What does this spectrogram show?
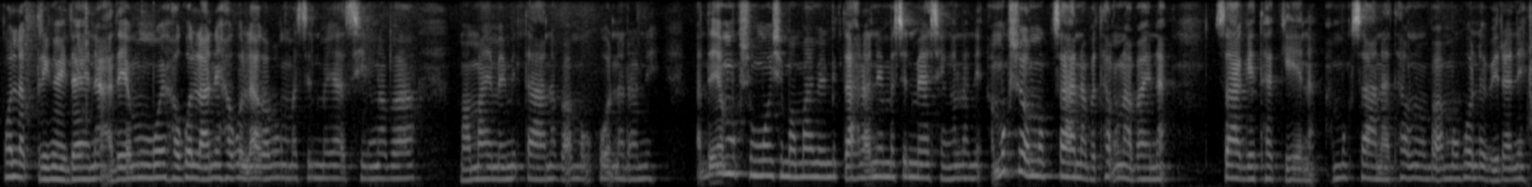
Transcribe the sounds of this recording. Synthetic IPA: ɡɔlak̚dɾiŋajdaajnaɐ̰dejɐmuk̚mojɦaɡɔlaniɦaɡɔlakɐmuk̚mɐsinmajasiŋnaba | mamajmajmit̚tanabaːmuk̚hot̚naɾani | ɐ̰dejɐmuk̚sumojsimamajmajmit̚taɦalanimɐsinmajasiŋalaniʔɐmuk̚suɐmuk̚t͡ʃanabatʰak̚nabaajna | saɡetʰakenaːmuk̚sanatʰak̚nabaːmuk̚ɦot̚nabiɾani

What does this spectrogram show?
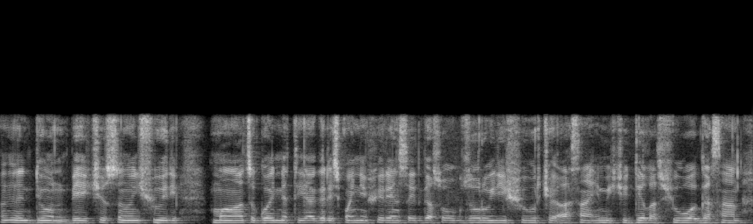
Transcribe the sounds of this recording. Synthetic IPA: d̪ʲuːnbʲejt͡ʃʰisɨːnʲʃuɾʲi | mãːt͡sɨɡɔnʲɐt̪ʰɨjɐɡɐɾɐsʲpɐnʲifʲiɾʲenʲsɐjd̪ɡɐsokzoɾoːd̪ʲiʃuːɾt͡ʃʰiɐsãːimit͡ʃʰid̪ʲilɐsʃuwɐɡɐsaːn

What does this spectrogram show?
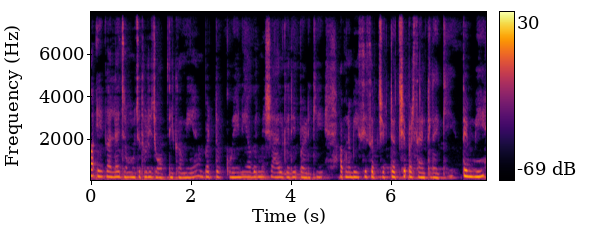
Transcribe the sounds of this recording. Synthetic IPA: aʔeːkɡaːlɛd͡ʒɐbmʊd͡ʒʱet̪ʰoːɽid͡ʒɔːb̚d̪ikɐmiɦɛ̃bɐʈkoːinĩɐɡəɾmɛ̃ʃɛːlɡɐɾipɐɽɡiɐpnabiːsisɐb̚d͡ʒek̚ʈɐtːʃʰepɐɾsɛ̃ɳʈlɛɡit̪emĩ

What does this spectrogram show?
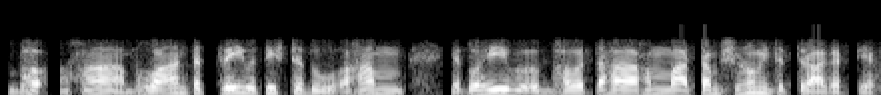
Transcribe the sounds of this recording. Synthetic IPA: bʱɐhãːbʱɐʋaːnt̪ɐt̪ɾɐjʋɐt̪iʂʈʰɐd̪uʔɐ̰ɦɐmjɐt̪oɐɦibʱɐʋɐt̪ɐɦɐ̆ːɦɐmʋaːɾt̪ɐmʃɾiɳoːmit̪ɐt̪ɾaːɡɐt̪jɐ

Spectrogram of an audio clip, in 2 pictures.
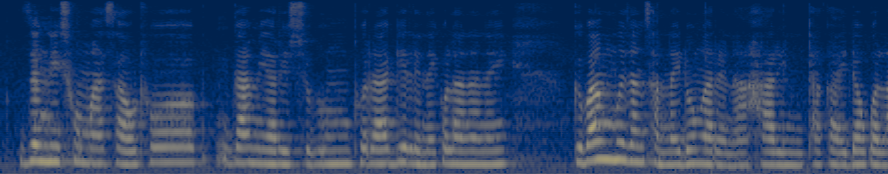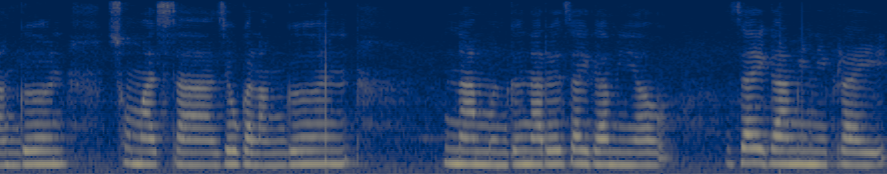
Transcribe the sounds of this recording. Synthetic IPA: zɯŋnisɔmasawtʰɔɡamijaɾisubuŋpʰɯɾaɡelenajkʰɔlananaj | ɡ̥ɯbaŋmɯzaŋsamnajdɔŋaɾenahaɾintʰakʰajdawɡalaŋɡɯn | sɔmasazɯwɡalaŋɡɯn | amːɯnɡɯnːaɾɯzajɡamiaw | zajɡaminipʰɾaj

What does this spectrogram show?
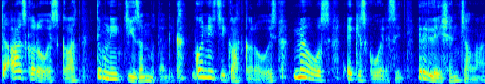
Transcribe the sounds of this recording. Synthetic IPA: t̪ɐʔazkɐɾoosʲkaːt̪ʰt̪umnit͡ʃiːzɐnmʊt̪ɐ̰lːḭkɡonit͡ʃikɐːt̪ʰkɐɾo̰o̰sʲmɛ̃oːsekiskoːɾsit̪ɾileːʃɐnt͡ʃa̰lã̰ː

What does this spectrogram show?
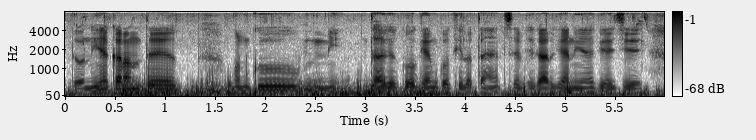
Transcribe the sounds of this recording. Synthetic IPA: t̪ɔnijakaɾant̪ɛ | unkumit̪d̪ʱaɡɛkɔɡɛmkɔkʰilɔʔt̪aɦɛ̃t̪̚ˀsɛbʱɛɡaɾɡɛjanijaɡɛd͡ʒɛ

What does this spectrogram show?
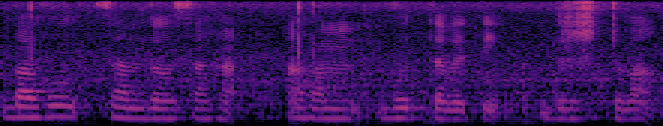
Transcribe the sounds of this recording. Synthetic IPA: bɐɦusɐnd̪oːʃɐɦɐ̰ | ɐɦɐmbʱuːt̪ɐʋɐt̪i | d̪ɾɪʂʈʋɐ

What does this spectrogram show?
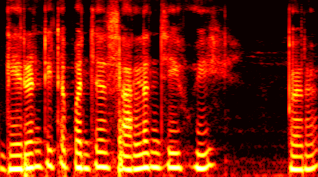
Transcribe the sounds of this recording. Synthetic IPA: ɡɛːɾə̃ɳʈit̪ɐpɐ̃ɲd͡ʑə̆saːlənɪ̆d͡ʑiːɦui | pɐɾ

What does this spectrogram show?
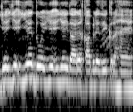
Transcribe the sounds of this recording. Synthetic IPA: jejejed̪oːjejeɪd̪aːɾeqaːbɪlezɪkɾɦɛ̃ː

